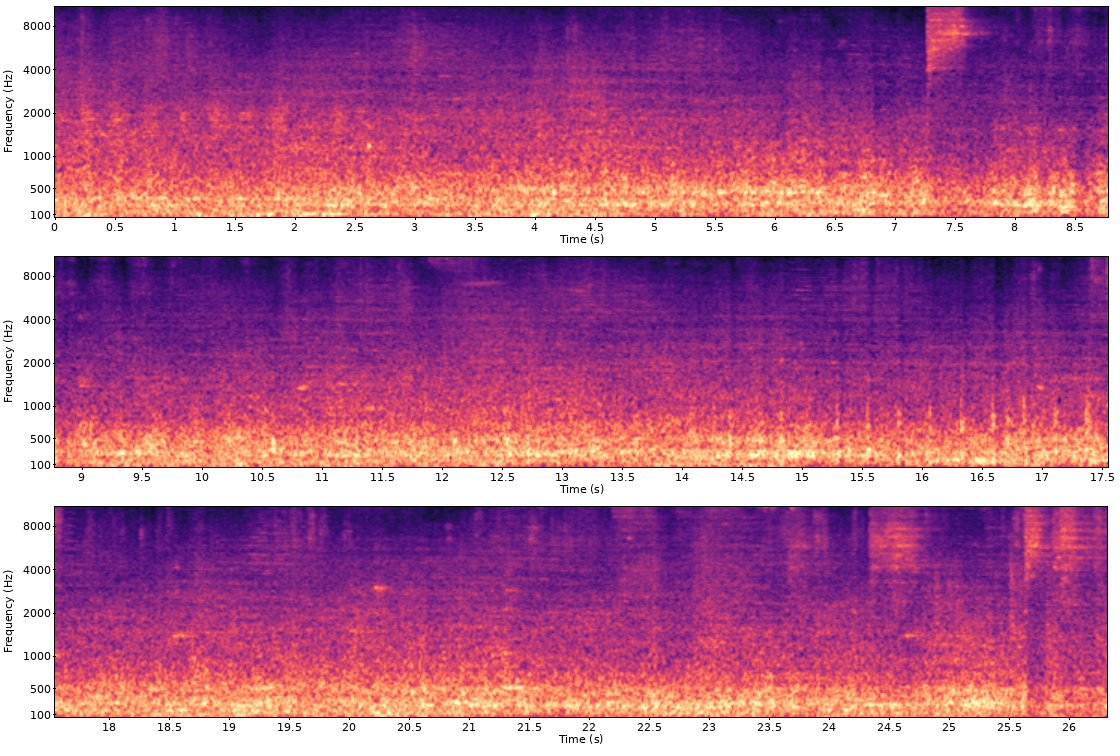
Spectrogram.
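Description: Double-stack intermodal freight cars rolling past close by: a steady, loud rumble and clatter of steel wheels on the rails. Brief high-pitched wheel squeals come about seven seconds in, around twelve seconds and again near the end.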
